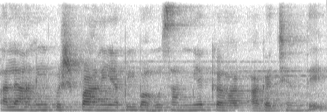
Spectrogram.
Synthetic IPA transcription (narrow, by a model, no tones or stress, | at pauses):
ɐlaːnipuʂpaːnijɐpibɐɦusɐmjɐkɐɐɡɐtt͡ʃʰɐnt̪i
